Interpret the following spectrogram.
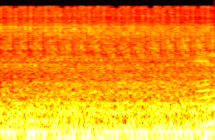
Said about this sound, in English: It's running, it's driving.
